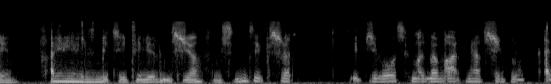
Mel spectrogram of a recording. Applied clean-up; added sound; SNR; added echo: neural diffusion model UNIVERSE++.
